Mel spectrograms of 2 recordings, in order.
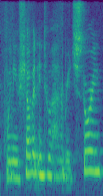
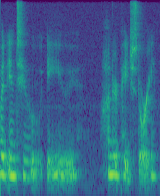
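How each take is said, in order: First: Said in the usual way. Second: Hoarse, fading voice; losing voice. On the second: Real, not acted. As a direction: voice giving out mid-sentence. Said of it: "now I feel like I'm losing my voice".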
